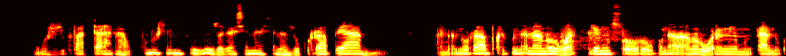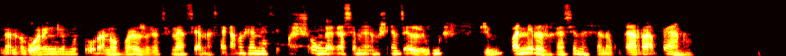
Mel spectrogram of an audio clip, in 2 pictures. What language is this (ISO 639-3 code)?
ndc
